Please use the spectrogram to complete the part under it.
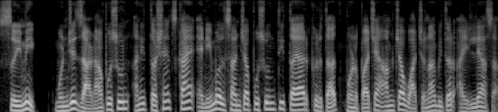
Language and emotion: Goan Konkani, neutral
